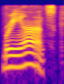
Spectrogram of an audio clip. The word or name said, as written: Bryansk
